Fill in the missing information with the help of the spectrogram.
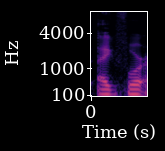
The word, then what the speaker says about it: Elgort: Ansel Elgort, I think it's Elgort, how you pronounce his name.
